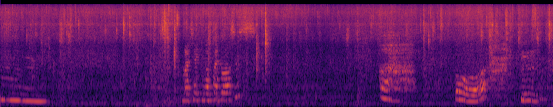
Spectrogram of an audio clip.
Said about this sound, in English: Was it because you know what a hot shower does to me? The feeling of the water just raining down, hitting my skin.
